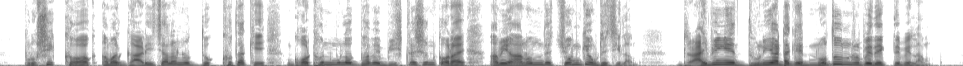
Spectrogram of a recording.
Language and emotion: Bengali, surprised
